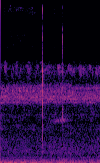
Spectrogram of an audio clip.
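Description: Steady low background rumble, with a faint click a little under a second in.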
